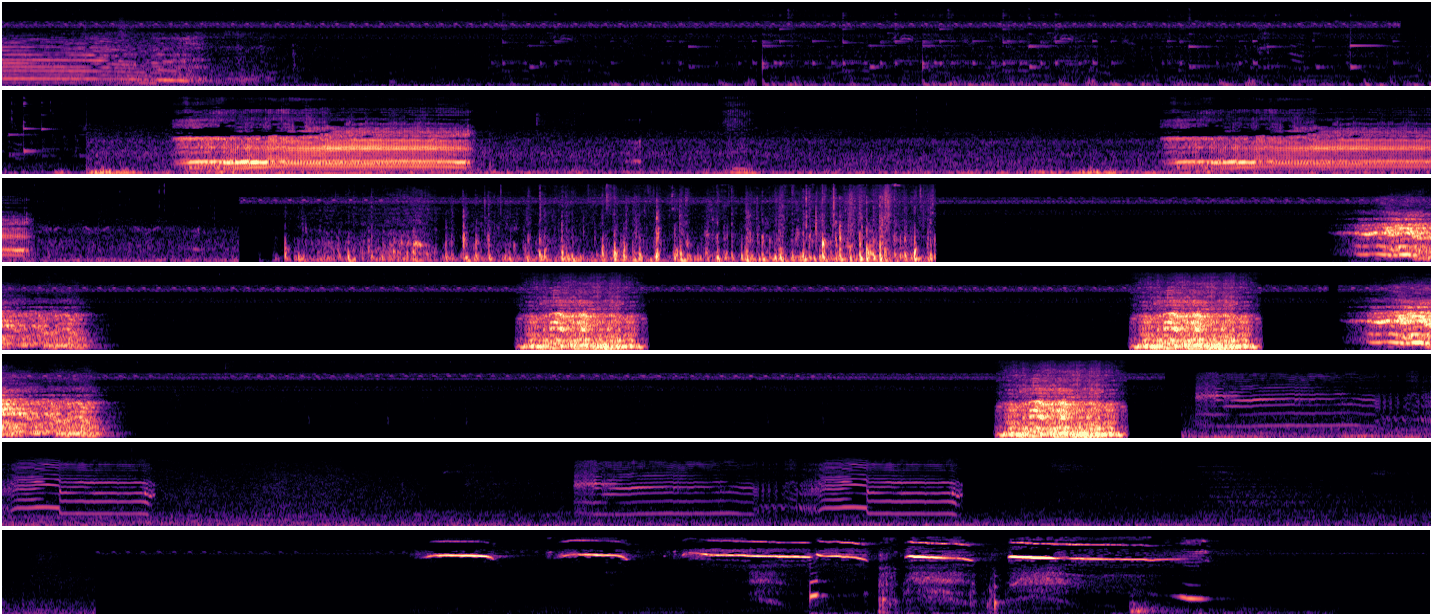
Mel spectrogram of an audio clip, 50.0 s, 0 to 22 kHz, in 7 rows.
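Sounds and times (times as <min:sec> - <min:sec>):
horses calling: 0:02.5 - 0:07.3, 0:15.7 - 0:19.0
kittens mewing: 0:34.6 - 0:36.5.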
